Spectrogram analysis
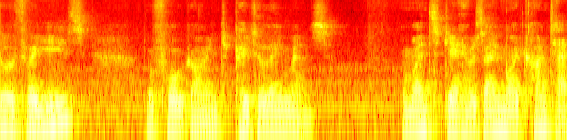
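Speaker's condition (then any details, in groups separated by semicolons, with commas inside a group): Cerebral palsy, mild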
